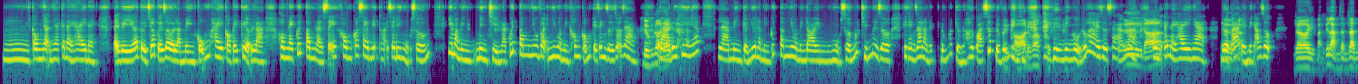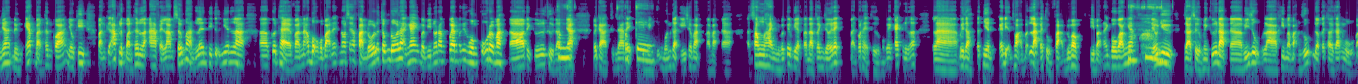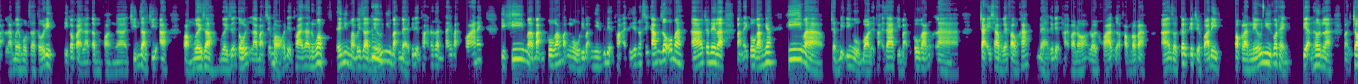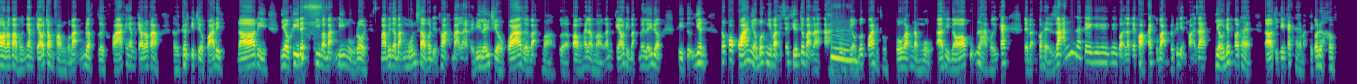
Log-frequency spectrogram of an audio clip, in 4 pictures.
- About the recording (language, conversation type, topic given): Vietnamese, advice, Bạn có thường lướt mạng không dứt trước khi ngủ, khiến giấc ngủ và tâm trạng của bạn bị xáo trộn không?
- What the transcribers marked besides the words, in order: tapping; laugh; laugh; laughing while speaking: "mình, tại vì"; chuckle; other background noise; chuckle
